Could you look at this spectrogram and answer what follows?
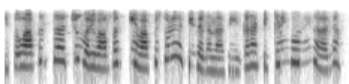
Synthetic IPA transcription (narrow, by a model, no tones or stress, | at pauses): t̪oʋaːpəst̪ːt͡ʃũːʋɐɾiʋaːpəskiẽʋaːpəst̪onĩɐt̪ːisɐɡə̃nd̪aːsĩkɐɾãʈɪkɽ̃ĩpõnd̪inɐɾad͡ʒaː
